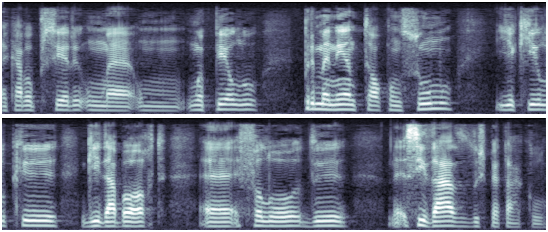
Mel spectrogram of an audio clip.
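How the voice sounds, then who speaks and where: A man with a European Portuguese accent speaks at a very slow pace, his medium pitch kept to fairly even intonation. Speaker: academic researcher. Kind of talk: conference talk. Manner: halting.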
